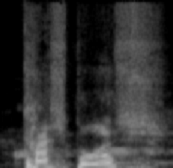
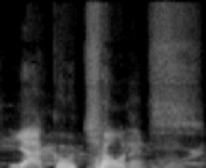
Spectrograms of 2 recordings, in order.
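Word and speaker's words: Kasparas Jakučionis: By the way, I looked up uh the pronunciation for anybody playing along at home, and it is Casperus. Playing along at home. Yakuchonus.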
